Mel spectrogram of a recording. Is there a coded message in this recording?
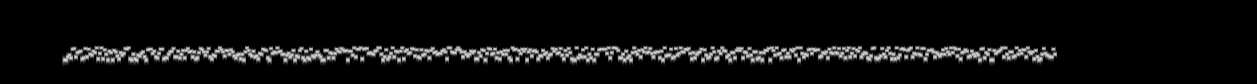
Yes: multi-tone FSK (Olivia or MFSK type), about 1000 Hz wide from 0.6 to 10.6 s, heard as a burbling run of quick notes, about 62.5 baud.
